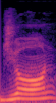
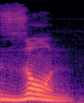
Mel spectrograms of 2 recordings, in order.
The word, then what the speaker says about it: zone: It's not John, it is zone.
